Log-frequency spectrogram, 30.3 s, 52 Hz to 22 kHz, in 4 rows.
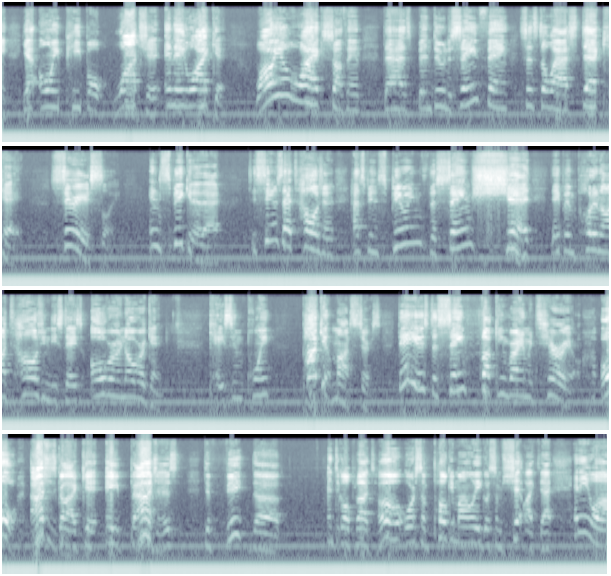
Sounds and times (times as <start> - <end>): Speech: 0.0 - 30.3.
